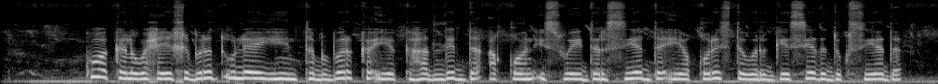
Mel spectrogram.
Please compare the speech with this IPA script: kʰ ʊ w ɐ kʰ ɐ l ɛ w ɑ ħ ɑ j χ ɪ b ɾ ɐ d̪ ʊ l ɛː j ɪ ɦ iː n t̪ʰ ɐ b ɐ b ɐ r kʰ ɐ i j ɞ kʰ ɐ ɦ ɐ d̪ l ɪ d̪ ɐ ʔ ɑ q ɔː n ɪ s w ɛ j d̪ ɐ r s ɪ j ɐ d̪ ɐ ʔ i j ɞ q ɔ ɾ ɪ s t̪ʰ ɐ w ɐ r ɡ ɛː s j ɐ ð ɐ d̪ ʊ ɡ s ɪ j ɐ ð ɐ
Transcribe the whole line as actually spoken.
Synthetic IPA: kʰ ʊ w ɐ kʰ ɐ l ɛ w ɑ ħ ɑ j χ ɪ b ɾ ɐ d̪ ʊ l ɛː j ɪ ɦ iː n t̪ʰ ɐ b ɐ b ɐ r kʰ ɐ i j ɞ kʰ ɐ ɦ ɐ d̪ l ɪ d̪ ɐ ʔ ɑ q ɔː n ɪ s w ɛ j d̪ ɐ r s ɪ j ɐ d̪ ɐ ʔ i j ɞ q ɔ ɾ ɪ s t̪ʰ ɐ w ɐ r ɡ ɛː s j ɐ ð ɐ d̪ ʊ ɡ s ɪ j ɐ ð ɐ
